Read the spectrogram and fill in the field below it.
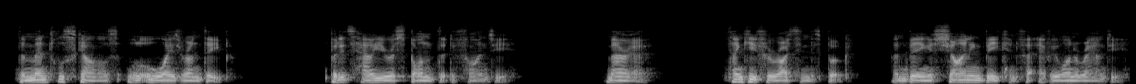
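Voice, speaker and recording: With a British accent and a very deep, low pitch, a man speaks at a moderate pace in fairly even intonation, leaving long, frequent pauses. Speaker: marketing professional, foreword writer. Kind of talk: reading aloud.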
